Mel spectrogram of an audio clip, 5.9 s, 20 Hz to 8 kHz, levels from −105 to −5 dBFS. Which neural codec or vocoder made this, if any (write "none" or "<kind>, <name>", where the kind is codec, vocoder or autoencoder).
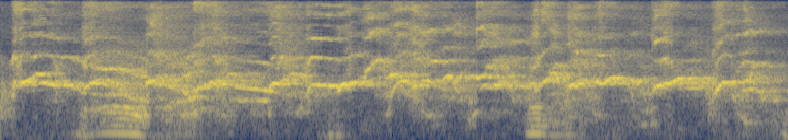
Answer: codec, DAC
